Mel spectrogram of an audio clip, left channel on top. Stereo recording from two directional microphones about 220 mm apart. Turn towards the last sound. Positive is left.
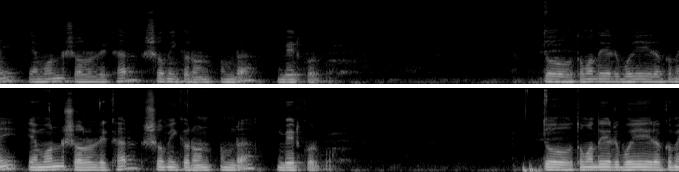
turn(degrees=-40)  # may be behind; listen again after turning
